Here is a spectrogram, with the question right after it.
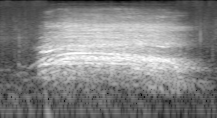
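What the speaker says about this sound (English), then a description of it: "I'm just going to ask the children once more to say one rousing cheer to our professors" Children in a lecture-theatre audience let out one big rousing cheer, a loud crowd roar that swells quickly, holds for well over a second, then fades, with no talking over it.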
